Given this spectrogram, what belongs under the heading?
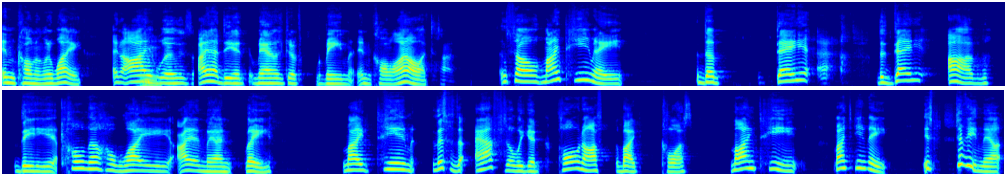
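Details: Adult woman with cerebral palsy since birth, caused by lack of oxygen at birth; wheelchair user who reports difficulty speaking, sitting up and eating, and tires easily: dysarthria (cerebral palsy).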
